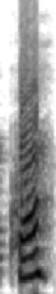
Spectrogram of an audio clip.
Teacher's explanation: like a regular k but your lips are rounded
